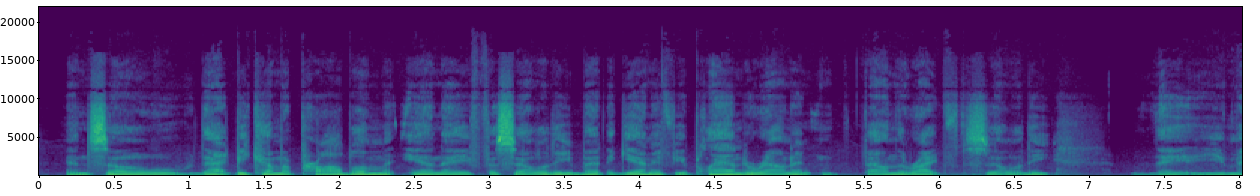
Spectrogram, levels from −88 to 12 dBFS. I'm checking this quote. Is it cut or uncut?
cut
